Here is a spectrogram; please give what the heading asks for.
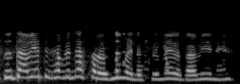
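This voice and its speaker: A woman's voice: high voice, rapid-fire, muffled recording, a little hiss or hum. A woman co-hosting a casual podcast, patiently correcting Basque pronunciation. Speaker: co-host teaching Basque. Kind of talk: casual chat, language tutoring.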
